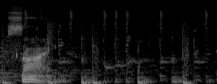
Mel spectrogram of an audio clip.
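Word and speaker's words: sine: is a mathematical word sign it is actually pronounced yup sign it is a a trigonal trigonometric function that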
